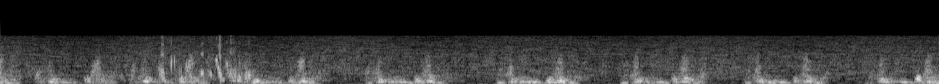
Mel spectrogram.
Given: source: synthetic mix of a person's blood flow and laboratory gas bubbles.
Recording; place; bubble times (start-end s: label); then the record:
Doppler ultrasound of blood flow; precordium
1.57-1.91 s: bubbles
1.99-2.56 s: bubbles
From the record:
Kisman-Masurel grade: 213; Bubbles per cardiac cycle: several, 3 to 8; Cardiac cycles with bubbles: 1 to 10%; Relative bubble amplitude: loud (0.450 to 0.775); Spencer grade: 1 (occasional bubble signal discernible with the cardiac motion signal, with majority of cardiac periods free of bubbles); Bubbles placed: only in the low amplitude regions of the cardiac cycle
